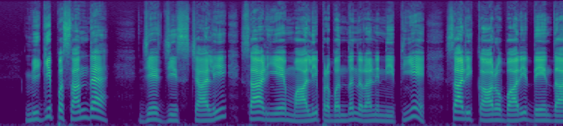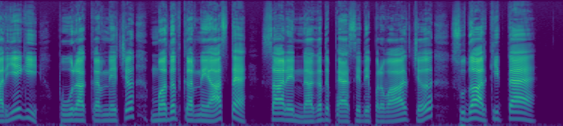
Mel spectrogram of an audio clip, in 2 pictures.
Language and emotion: Dogri, happy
